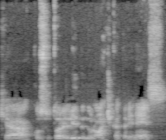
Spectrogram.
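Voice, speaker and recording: At a moderate pace, a man with a medium pitch speaks over noticeable background noise. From Brazil, Minas Gerais (Ipatinga, Vale do Aço). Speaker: real estate sales director. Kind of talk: interview.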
